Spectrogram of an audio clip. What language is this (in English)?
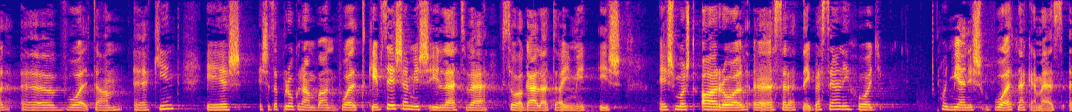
Hungarian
